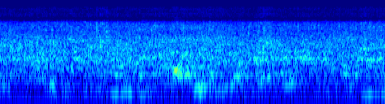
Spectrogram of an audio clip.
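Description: A creek flowing downstream, heard as a steady, soft, even rush of water with no voices.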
